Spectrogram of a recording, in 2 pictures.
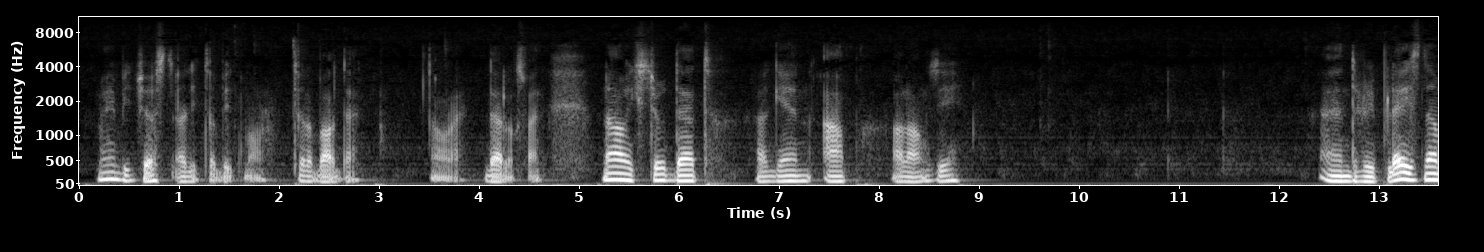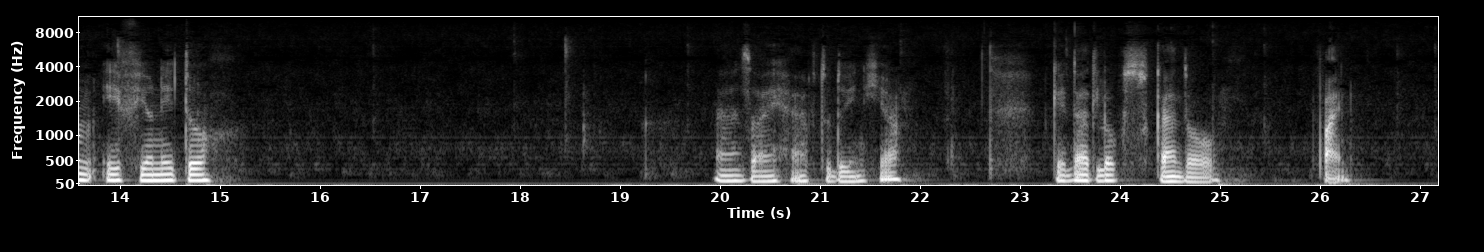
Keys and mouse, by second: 2.4 z, 4.3 KP_1, 4.6 z, 6.0 e, 13.4 b, 17.2-18.6 drag, 18.8 b, 23.4 a, 25.0 b, 25.9 b.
